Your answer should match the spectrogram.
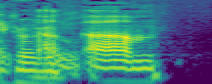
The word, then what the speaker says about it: Grogu: Yeah, Grogu.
